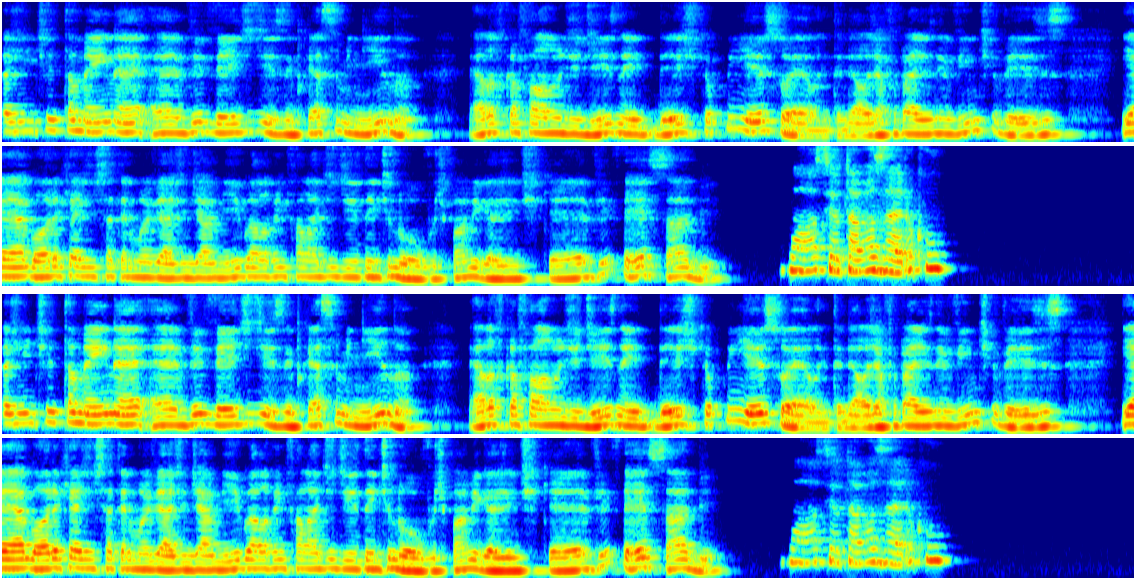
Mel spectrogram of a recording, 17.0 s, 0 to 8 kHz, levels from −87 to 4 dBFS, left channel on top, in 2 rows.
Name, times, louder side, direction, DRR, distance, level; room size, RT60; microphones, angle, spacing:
voice 1, 0.0-3.2 3.5-8.1 8.4-13.9, right 4 dB, 60° right, 0.5 m, -19 dB
voice 2, 14.4-15.6, left 6 dB, 75° left, 0.3 m, -19 dB
8.1 x 4.7 x 3.9 m
head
